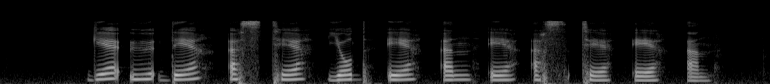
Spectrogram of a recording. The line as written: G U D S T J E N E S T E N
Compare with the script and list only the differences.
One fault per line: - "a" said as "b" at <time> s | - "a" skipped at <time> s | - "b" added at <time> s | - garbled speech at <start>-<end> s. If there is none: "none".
none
